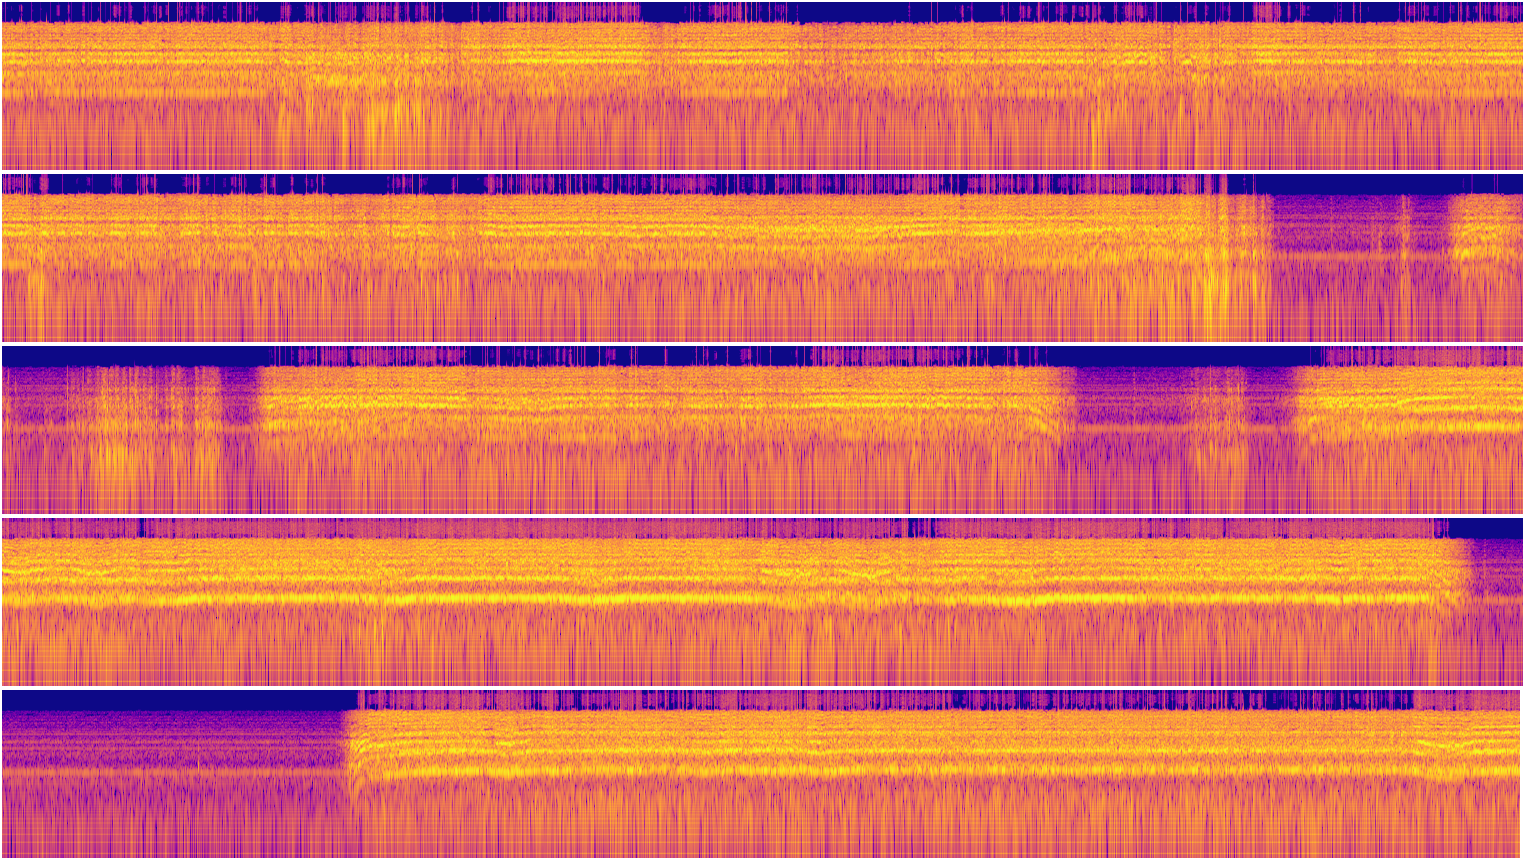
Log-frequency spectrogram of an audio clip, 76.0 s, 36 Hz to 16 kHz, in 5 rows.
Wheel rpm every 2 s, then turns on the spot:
160, 150, 160, 160, 160, 160, 160, 160, 160, 160, 160, 160, 160, 100, 10, 30, 60, 160, 160, 160, 70, 40, 210, 220, 230, 230, 220, 210, 230, 220, 20, 0, 150, 230, 230, 230, 230, 230.
30-32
